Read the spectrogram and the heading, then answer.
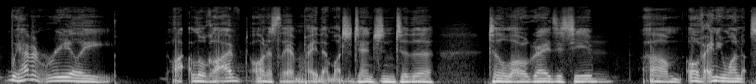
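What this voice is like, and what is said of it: Dry, strained voice. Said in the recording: “Sorry for my voice. ... I just need water like 100% of the time.”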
